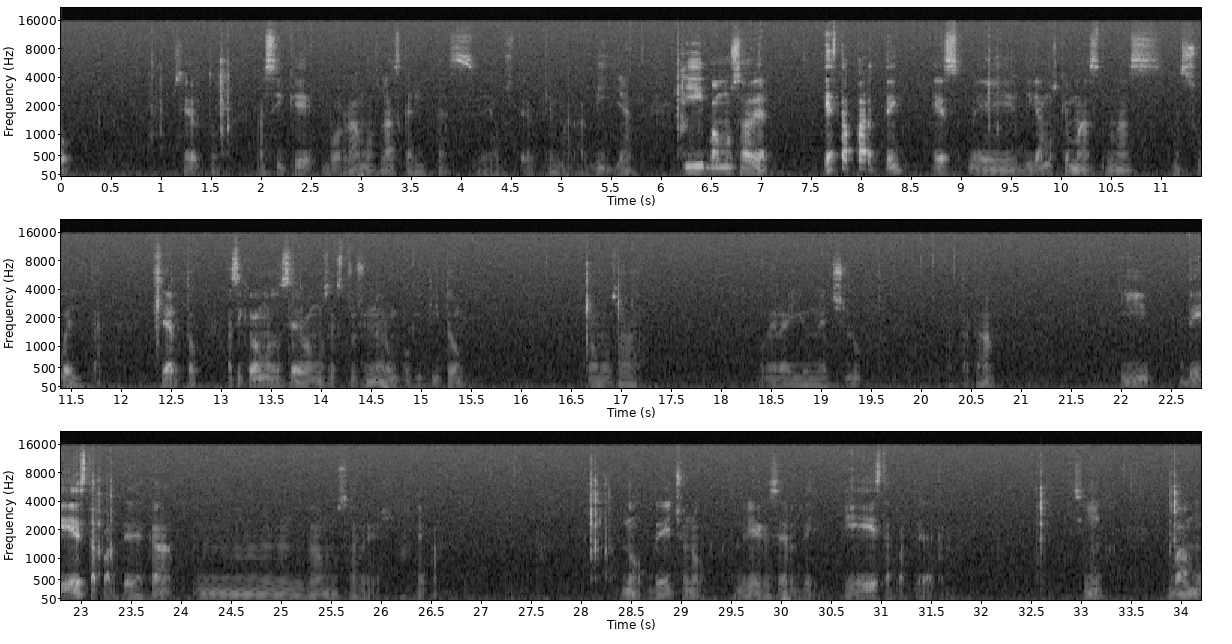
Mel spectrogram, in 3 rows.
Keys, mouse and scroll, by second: 0.5 middle click, 1.0 Escape, 1.7 x, 2.5 click, 3.3-3.7 scroll down 2, 3.9-4.5 scroll up 1, 4.9 scroll up 1, 5.8 right click, 6.5 alt+Tab, 9.7 alt+Tab, 11.1-12.8 drag, 12.7 ctrl+z, 13.8 e, 16.3 click, 17.1 ctrl+r, 18.4 click, 20.1 click, 21.7 click, 22.8 right click, 23.5 alt+Tab, 25.1-25.5 scroll down 2, 26.3 scroll up 2, 27.2 click, 27.7-28.1 scroll up 2, 28.5 alt+Tab, 28.9-29.4 alt+scroll down 3, 29.4 middle click, 30.7 right click, 31.7 middle click, 32.7 shift+middle click, 34.1 shift+middle click.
